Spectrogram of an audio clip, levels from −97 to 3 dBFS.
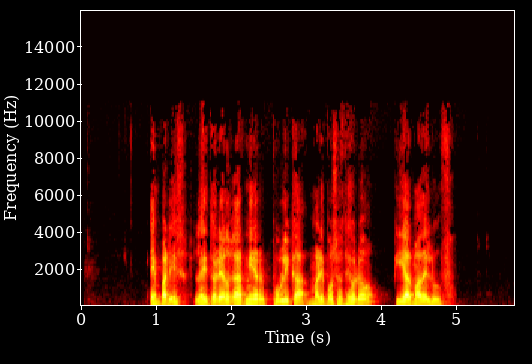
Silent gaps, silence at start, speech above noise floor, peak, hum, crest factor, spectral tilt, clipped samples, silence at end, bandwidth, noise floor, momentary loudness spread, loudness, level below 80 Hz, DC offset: none; 0.9 s; 62 dB; 0 dBFS; none; 20 dB; -7 dB/octave; under 0.1%; 0.95 s; 10 kHz; -80 dBFS; 10 LU; -19 LUFS; -68 dBFS; under 0.1%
